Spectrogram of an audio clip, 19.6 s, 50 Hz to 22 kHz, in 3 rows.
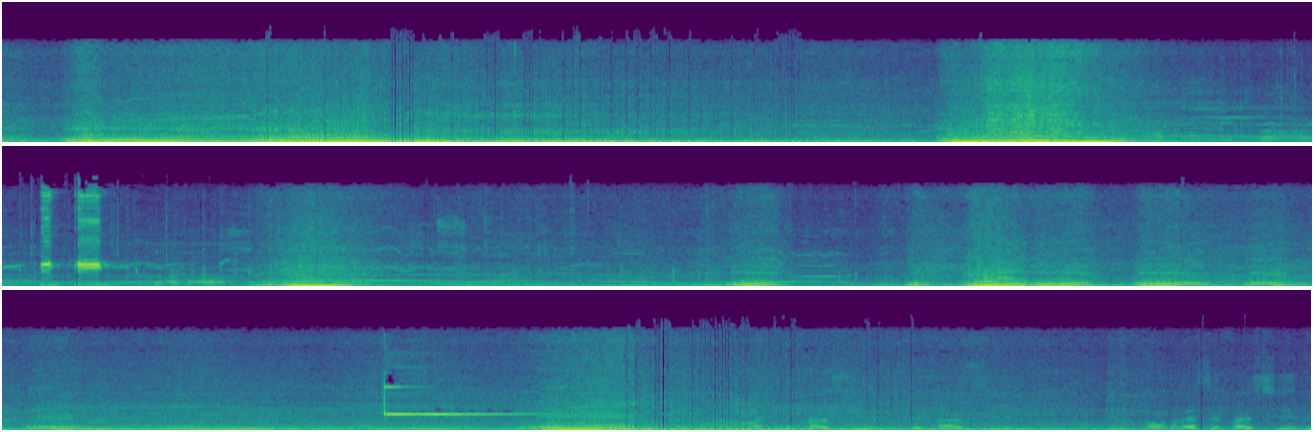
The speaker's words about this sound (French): GSXS 1000, c'est un bijou le moteur. Oh là là, c'est d'une puissance et d'une douceur en même temps, je sais pas comment dire.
